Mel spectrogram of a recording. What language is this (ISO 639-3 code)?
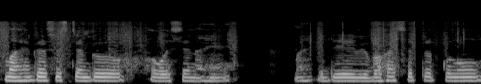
asm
